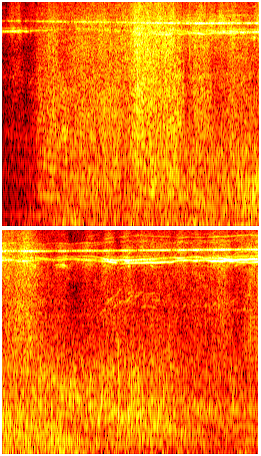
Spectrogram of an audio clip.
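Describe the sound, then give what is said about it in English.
A small quadcopter drone, flown by a young Marine for the first time on an unusually windy day, flies with a steady, high-pitched motor whine over a constant roar of rotor noise and gusting wind, continuous for the whole stretch with no voices. “the next young Marine to try the drone, he's never flown one, and it's unusually windy.”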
